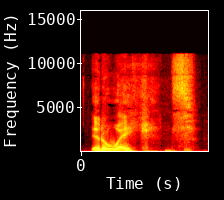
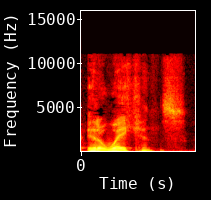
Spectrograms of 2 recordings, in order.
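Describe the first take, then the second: First: Higher, softer ominous whisper; dramatic hush. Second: Said in the usual way. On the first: Shown as a demonstration. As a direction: breathe it like a horror trailer.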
